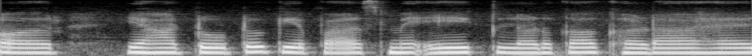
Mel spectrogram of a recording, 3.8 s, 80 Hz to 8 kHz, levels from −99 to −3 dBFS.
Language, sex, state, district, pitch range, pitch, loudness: Hindi, female, Chhattisgarh, Bastar, 200-215 Hz, 205 Hz, -14 LUFS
